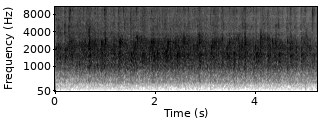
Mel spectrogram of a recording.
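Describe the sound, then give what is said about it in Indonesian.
A crowd claps steadily and loudly for several seconds, a dense wash of many hands with no pauses and no voices rising above it. “Mana tepuk tangannya?”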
